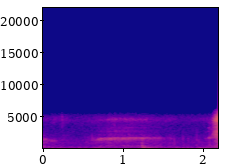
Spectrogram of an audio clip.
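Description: Near silence: room tone, with a faint breath through the nose lasting about a second, starting about half a second in.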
